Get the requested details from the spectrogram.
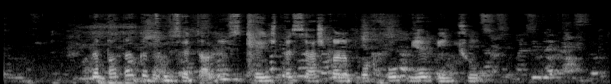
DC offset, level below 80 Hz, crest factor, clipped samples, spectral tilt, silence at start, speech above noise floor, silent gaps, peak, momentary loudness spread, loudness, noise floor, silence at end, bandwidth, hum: under 0.1%; -40 dBFS; 18 dB; under 0.1%; -5 dB/octave; 0.05 s; 21 dB; none; -6 dBFS; 14 LU; -23 LUFS; -44 dBFS; 0.05 s; 11.5 kHz; none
